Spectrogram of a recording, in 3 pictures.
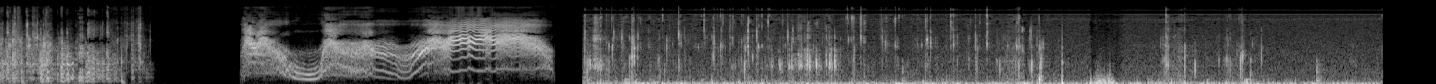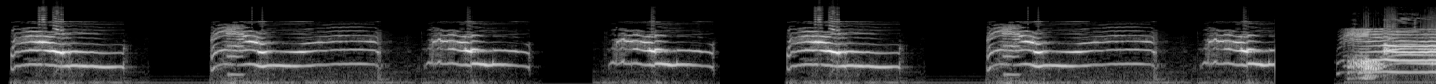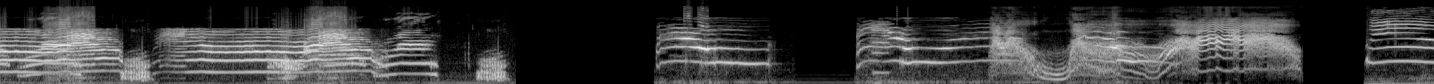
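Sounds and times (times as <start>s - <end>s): cat meowing: 2.4s - 5.6s, 14.5s - 15.7s, 16.5s - 19.8s, 20.4s - 21.6s, 22.2s - 23.4s, 24.2s - 27.1s, 27.8s - 33.8s, 35.3s - 36.6s, 37.3s - 41.8s, 42.4s - 43.0s
loud cat cries: 2.4s - 5.6s, 14.5s - 15.7s, 16.5s - 19.8s, 20.4s - 21.6s, 22.2s - 23.4s, 24.2s - 27.1s, 27.7s - 33.8s, 35.3s - 36.6s, 37.2s - 41.8s, 42.4s - 43.0s
cat chewing food: 5.8s - 10.8s, 11.6s - 12.7s.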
